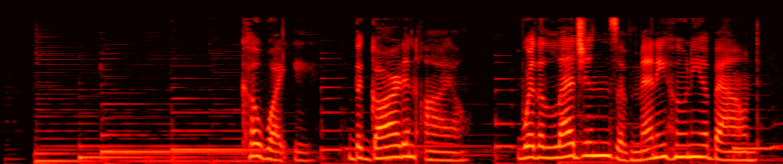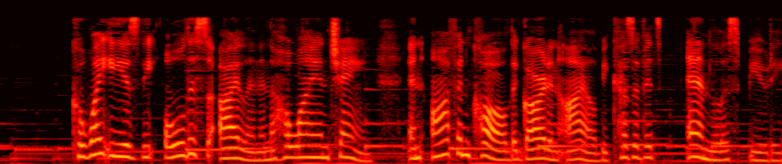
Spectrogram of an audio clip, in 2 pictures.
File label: narration, english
